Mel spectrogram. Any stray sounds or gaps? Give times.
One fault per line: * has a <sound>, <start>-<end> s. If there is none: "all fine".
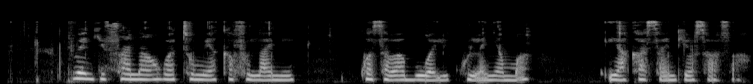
all fine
